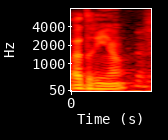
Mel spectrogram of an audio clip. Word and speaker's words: Adrien: Um first I'm Adrian and uh this you pronounce it very well Adrian.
